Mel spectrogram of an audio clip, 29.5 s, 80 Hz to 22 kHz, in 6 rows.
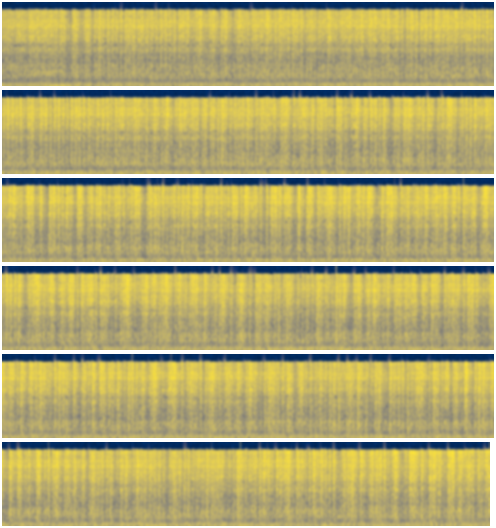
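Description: Supercharged V8 of a front-engine nostalgia drag-racing car, loud and steady at idle just after its fire-up.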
